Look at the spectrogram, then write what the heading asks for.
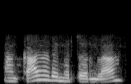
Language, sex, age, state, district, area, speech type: Tamil, male, 18-30, Tamil Nadu, Salem, rural, conversation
